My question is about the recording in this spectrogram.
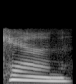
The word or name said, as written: Kenn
